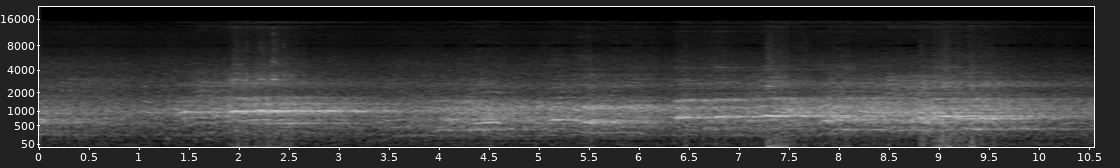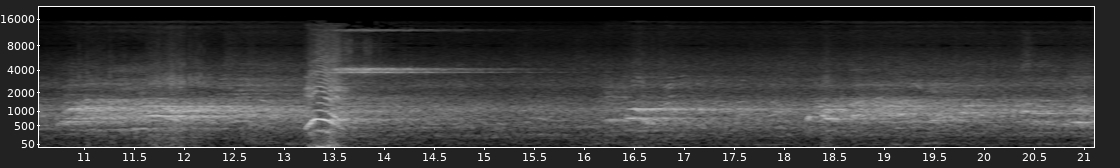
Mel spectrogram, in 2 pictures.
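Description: Voices calling and shouting in a large indoor swimming-pool hall during a water polo game. About thirteen seconds in there is a single sharp bang, followed by a thin high tone lasting a second or so.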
